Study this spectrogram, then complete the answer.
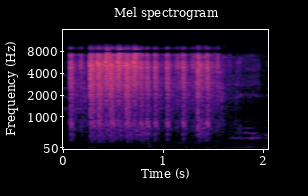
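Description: Rapid automatic gunfire in a zombie-shooting video game, a dense burst of rattling shots that runs steadily for about two seconds and then thins into scattered cracks.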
